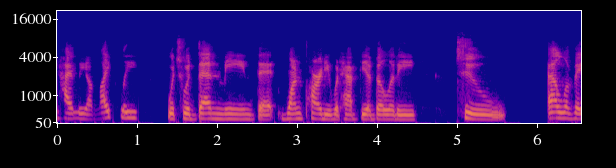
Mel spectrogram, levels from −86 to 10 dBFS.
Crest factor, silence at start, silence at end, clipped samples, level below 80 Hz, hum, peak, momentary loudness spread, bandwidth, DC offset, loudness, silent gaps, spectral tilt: 14 dB; 0 s; 0 s; under 0.1%; -68 dBFS; none; -14 dBFS; 8 LU; 8.4 kHz; under 0.1%; -29 LUFS; 1.23-1.38 s, 4.94-4.99 s, 5.81-6.12 s; -5 dB/octave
